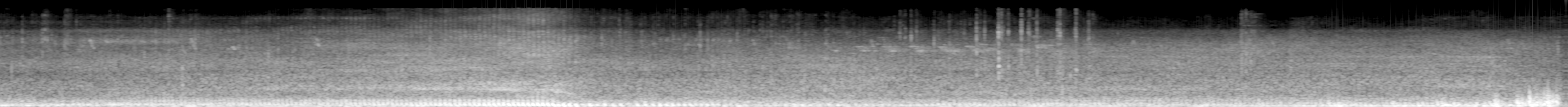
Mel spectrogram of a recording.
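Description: A motor vehicle passes, loudest about five seconds in, over a steady low outdoor rumble.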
